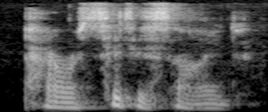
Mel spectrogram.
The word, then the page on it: parasiticide: British English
